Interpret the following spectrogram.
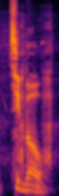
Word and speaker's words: Thibault: Can you pronounce Well, it depends. Do you want the Quebecer version or the French version? I say Tibo. Tibo.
